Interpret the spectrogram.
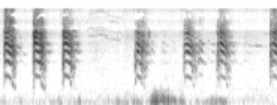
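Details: Southern lapwing (quero-quero) calling in the Amazon: harsh, buzzy notes repeated in quick bursts of two to three, with short pauses between groups and faint low thumps underneath.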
